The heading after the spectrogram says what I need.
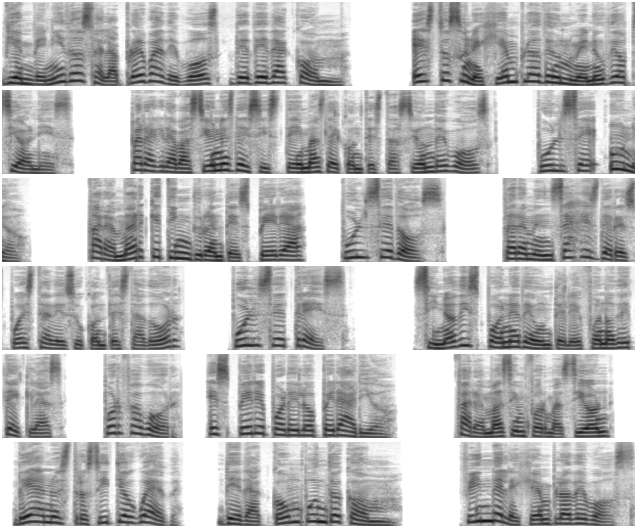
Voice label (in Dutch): Voice over Spaans Europees vrouw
